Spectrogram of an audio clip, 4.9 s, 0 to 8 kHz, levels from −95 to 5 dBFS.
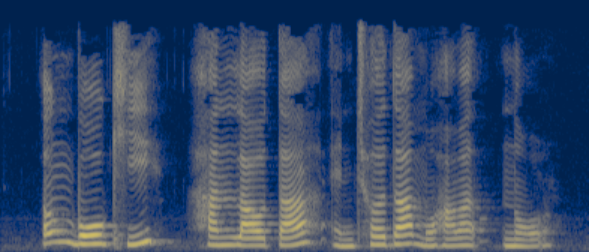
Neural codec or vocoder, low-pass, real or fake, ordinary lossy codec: none; 7.2 kHz; real; MP3, 48 kbps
